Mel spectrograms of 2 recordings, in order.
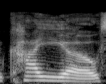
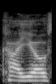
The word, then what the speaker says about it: Cailliau: Sara has sent me a quote from Robert, I'm going to pronounce his name Cailliau, C-A-I-L-L-I-A-U. That's my best French.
